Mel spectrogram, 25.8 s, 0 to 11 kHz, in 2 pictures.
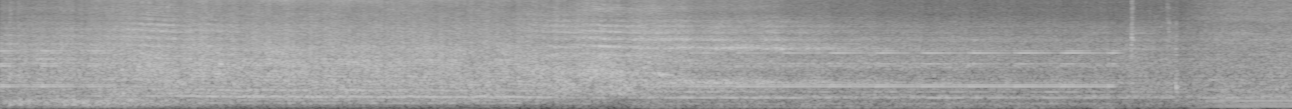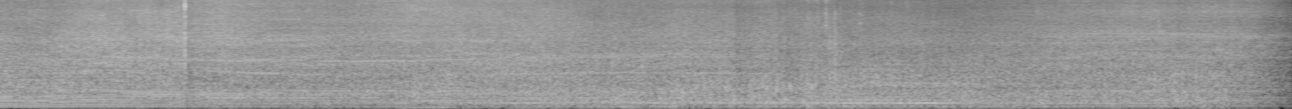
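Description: A 117-series electric train, the 'WEST EXPRESS Ginga', rushes past at speed while a level crossing bell rings steadily; the bell stops abruptly about eleven seconds in. After that comes quieter background noise, with a brief run of low stepped tones shortly after the bell stops.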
